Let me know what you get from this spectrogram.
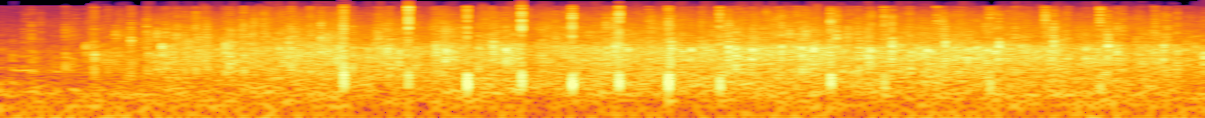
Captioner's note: applause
